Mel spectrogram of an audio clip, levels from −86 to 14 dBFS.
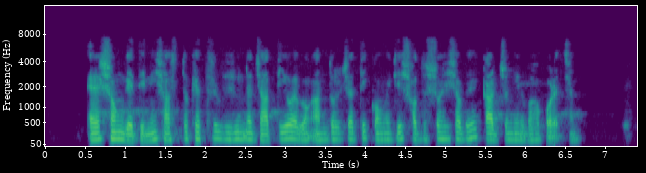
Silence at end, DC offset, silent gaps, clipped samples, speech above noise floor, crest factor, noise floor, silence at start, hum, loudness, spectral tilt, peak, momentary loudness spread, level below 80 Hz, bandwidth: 0.7 s; under 0.1%; none; under 0.1%; 49 dB; 20 dB; -70 dBFS; 0.55 s; none; -22 LUFS; -7 dB/octave; -2 dBFS; 8 LU; -58 dBFS; 7.4 kHz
